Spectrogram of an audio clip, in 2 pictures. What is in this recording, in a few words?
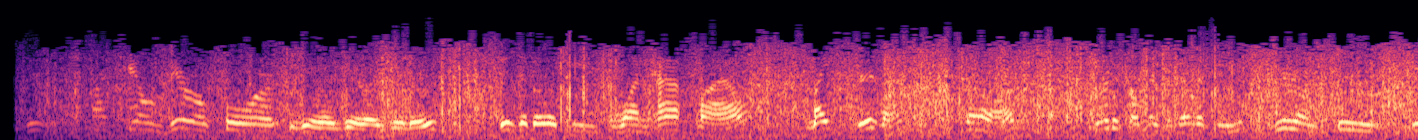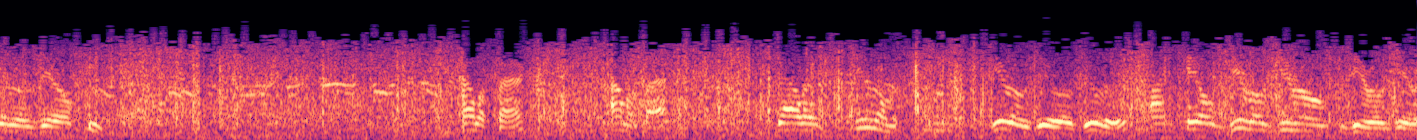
volmet usb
